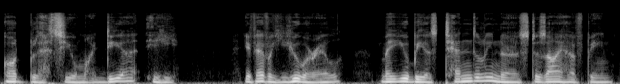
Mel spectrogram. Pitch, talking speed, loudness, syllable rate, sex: 115 Hz, 205 wpm, -16 LUFS, 5.2 syllables/s, male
